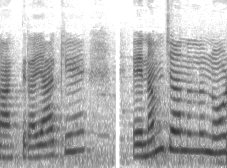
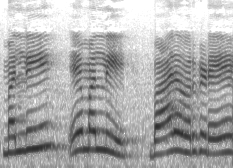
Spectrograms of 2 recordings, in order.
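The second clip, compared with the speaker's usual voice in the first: loud, raised call to a neighbour; summoning shout, pitched up at the name; calling out loudly; 3 semitones higher, 4 dB louder, slower than usual. Acted. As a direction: holler for someone indoors to come out. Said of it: "ಅದ್ಯಾಕ್ ಬೇ ಅಷ್ಟ್ ಕೂಗಾಡ್ತೀಯ".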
